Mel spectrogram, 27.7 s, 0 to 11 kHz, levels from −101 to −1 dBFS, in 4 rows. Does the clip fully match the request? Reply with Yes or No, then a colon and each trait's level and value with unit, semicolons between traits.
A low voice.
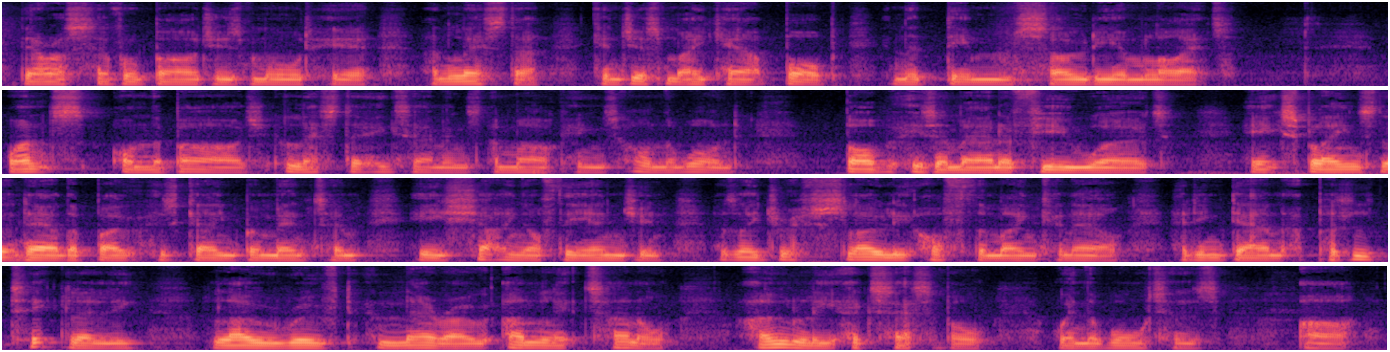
Yes: very low, 95 Hz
